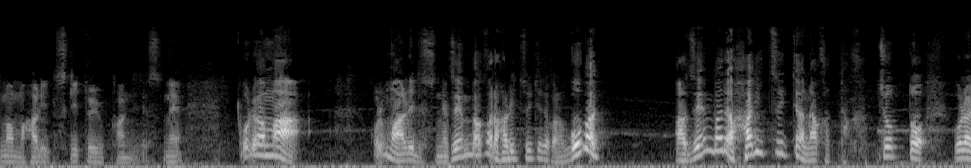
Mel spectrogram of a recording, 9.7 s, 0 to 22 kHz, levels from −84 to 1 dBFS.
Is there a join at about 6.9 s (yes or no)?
no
